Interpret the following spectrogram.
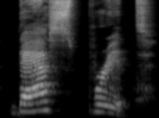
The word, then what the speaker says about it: desperate: passionate olhem aqui uma questão bem legal de pronuncia tá no finalzinho quando eu tenho esse eu faço o som de it desperate passionate tá eu não falo passionate desperate tá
